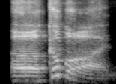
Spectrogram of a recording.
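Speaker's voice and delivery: goofy put-on ghost character voice. Showing the voice of another ghost character: Fatso voice. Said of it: "I can do the voice of Fatso".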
